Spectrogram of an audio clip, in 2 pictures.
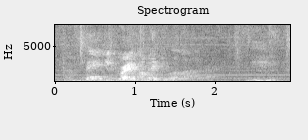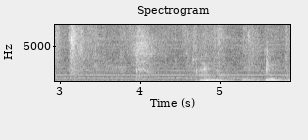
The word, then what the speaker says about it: Grable: And Betty Gravel, did y'all know that Marilyn Monroe was her best friend? Grable. Saying it wrong. They're gonna keep correcting you, Brandy, until you get that right. Betty Grable.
